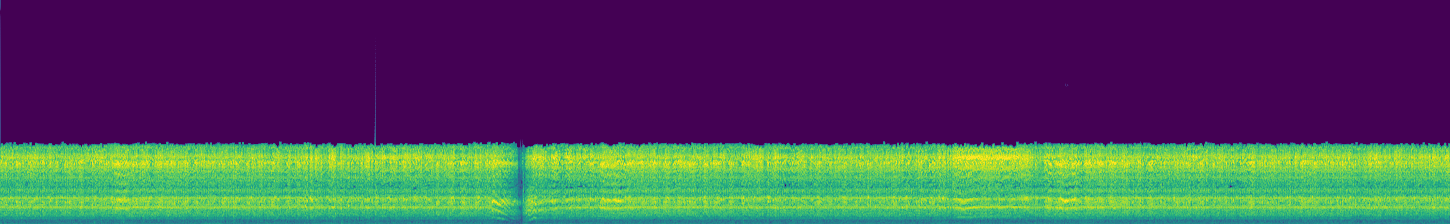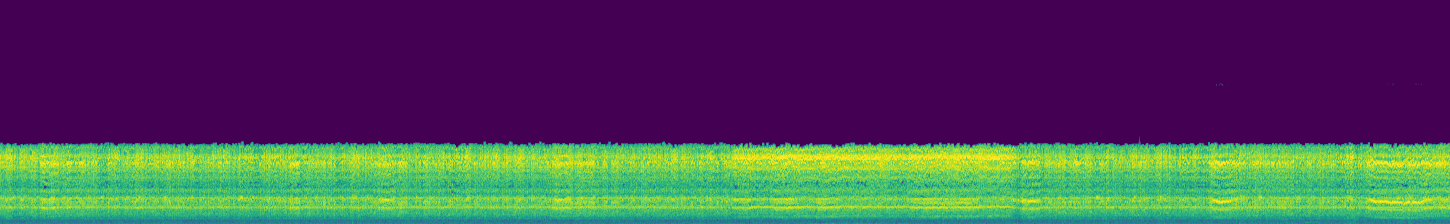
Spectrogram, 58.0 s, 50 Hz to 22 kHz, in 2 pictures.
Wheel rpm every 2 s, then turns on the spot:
230, 230, 230, 230, 190, 140, 230, 230, 240, 230, 230, 230, 230, 230, 230, 230, 240, 230, 230, 230, 230, 230, 230, 230, 220, 230, 230, 230, 220.
none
